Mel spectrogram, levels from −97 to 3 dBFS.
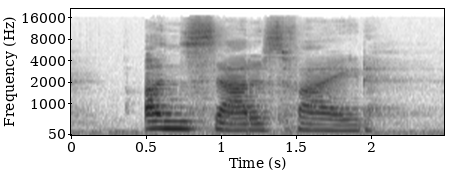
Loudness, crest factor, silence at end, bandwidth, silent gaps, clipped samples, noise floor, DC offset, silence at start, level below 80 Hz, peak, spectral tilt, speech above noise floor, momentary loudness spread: -20 LUFS; 20 dB; 0.4 s; 17 kHz; none; under 0.1%; -47 dBFS; under 0.1%; 0.5 s; -54 dBFS; -2 dBFS; -3.5 dB/octave; 27 dB; 12 LU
